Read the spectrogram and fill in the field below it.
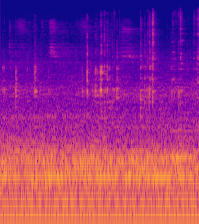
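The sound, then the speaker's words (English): A glass clinks lightly several times at irregular moments as someone drinks water, small bright taps over a steady low hum, with no one speaking. “Excuse me, I had to get a drink of water.”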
